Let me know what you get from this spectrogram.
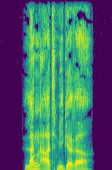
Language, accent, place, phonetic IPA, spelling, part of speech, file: German, Germany, Berlin, [ˈlaŋˌʔaːtmɪɡəʁɐ], langatmigerer, adjective, De-langatmigerer.ogg
- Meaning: inflection of langatmig: 1. strong/mixed nominative masculine singular comparative degree 2. strong genitive/dative feminine singular comparative degree 3. strong genitive plural comparative degree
